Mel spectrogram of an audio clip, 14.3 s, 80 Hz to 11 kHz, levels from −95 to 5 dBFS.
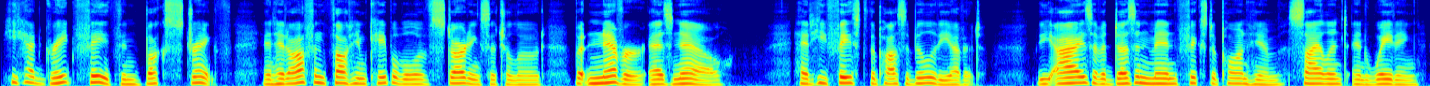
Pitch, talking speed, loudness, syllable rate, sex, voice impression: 185 Hz, 170 wpm, -19 LUFS, 4.6 syllables/s, female, very feminine, very adult-like, thin, tensed, slightly powerful, bright, soft, very clear, fluent, cute, intellectual, slightly refreshing, sincere, slightly calm, slightly friendly, reassuring, very unique, slightly elegant, wild, slightly sweet, slightly strict, intense, slightly sharp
